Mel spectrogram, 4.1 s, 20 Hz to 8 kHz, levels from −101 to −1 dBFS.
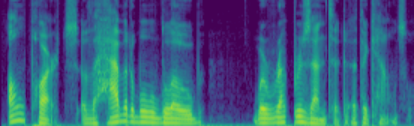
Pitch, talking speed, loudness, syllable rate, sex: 115 Hz, 160 wpm, -20 LUFS, 5.6 syllables/s, male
